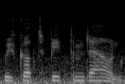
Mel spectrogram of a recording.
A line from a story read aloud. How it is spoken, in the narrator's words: whispered Daisy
